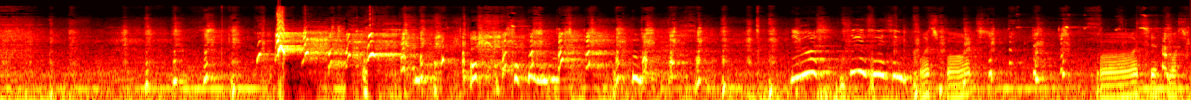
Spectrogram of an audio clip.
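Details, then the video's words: Male Bichon Frise with scabies screaming as ointment is put on its tail, giving drawn-out harmonic wails that rise and fall, mixed with human speech, laughter and background music. "Male Bichon Frise Dog Screaming when babysitter applying ointment"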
